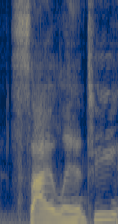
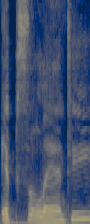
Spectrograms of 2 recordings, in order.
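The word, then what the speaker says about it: Ypsilanti: the first time because i think i tried to like make the y silent i was like how do you say that city name chris is it like cylantee and these guys laughed at me for like 30 minutes and what is it ipsilanti is that it ipsilanti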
